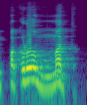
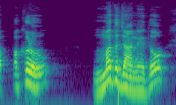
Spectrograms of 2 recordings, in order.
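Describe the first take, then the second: First: पकड़ो मत run together as one slow, loud phrase; pause after मत. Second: पकड़ो hit firmly, then a pause; stress on पकड़ो. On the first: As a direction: join मत to पकड़ो, then stop. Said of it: "मत के बाद में अल्प विराम चिन्ह लगाऊं". (पकड़ो मत, मत के बाद विराम) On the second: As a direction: put the force on पकड़ो, pause after it. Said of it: "काफी ज्यादा बल का प्रयोग किया है". (पकड़ो पर ज़ोर, फिर विराम) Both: Shown as a demonstration.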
